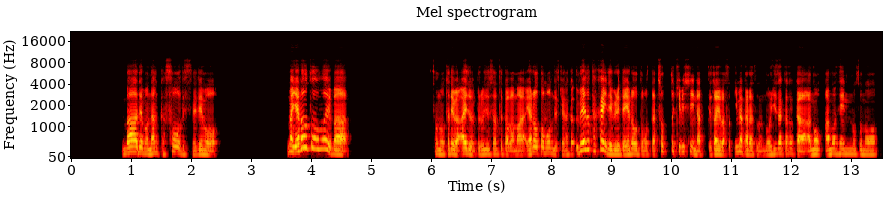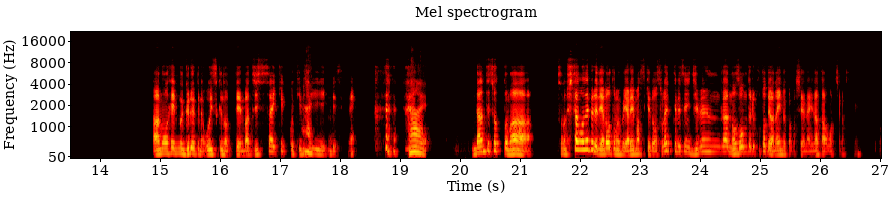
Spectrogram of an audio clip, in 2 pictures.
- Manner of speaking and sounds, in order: laugh
- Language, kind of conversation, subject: Japanese, podcast, 好きなことを仕事にすべきだと思いますか？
